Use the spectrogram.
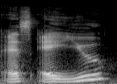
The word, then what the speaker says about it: sauce: S-A-U-C-E라고 해서 sauce 라고 발음이 나요.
